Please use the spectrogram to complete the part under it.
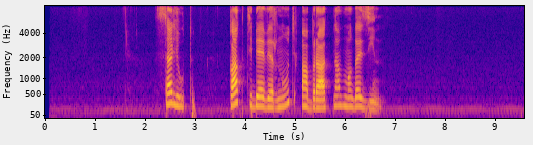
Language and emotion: Russian, neutral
